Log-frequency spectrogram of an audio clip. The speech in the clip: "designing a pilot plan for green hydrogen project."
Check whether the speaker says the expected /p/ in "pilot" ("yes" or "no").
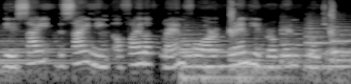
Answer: no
